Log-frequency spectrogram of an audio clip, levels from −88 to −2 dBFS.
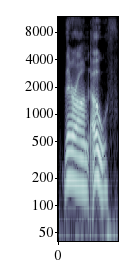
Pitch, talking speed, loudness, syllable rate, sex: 165 Hz, 200 wpm, -17 LUFS, 5.1 syllables/s, female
